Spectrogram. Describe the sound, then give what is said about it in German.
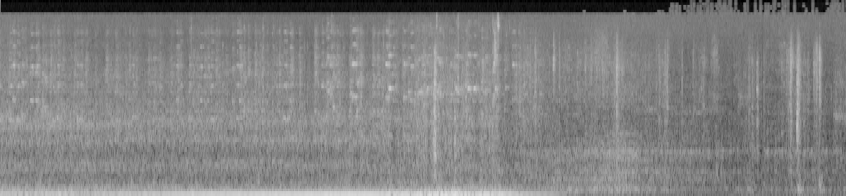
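A car engine rumbles steadily, swelling slightly as the car pulls right into a parking lot, then cuts off and fades into near quiet with a small click at the end. “Fahr mal rechts auf dem Parkplatz da.”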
